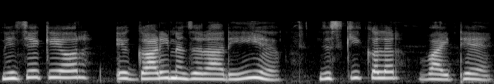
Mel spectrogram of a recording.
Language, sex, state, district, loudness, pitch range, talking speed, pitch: Hindi, female, Jharkhand, Garhwa, -13 LUFS, 245-295 Hz, 155 wpm, 270 Hz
